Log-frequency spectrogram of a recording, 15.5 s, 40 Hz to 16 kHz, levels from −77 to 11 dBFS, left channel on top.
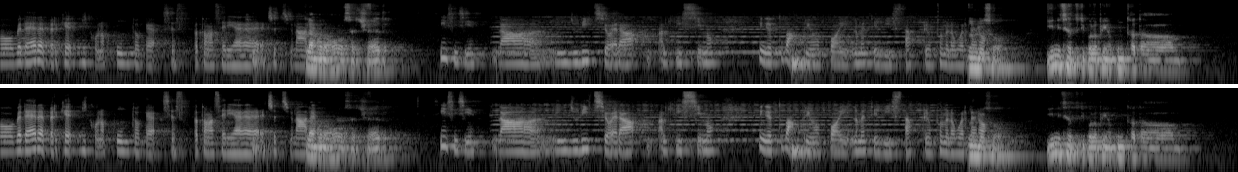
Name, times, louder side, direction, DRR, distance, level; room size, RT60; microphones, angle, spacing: voice 1, 0.0-4.0 5.5-5.9 6.2-7.9 8.2-12.3, right 4 dB, 35° right, 1.5 m, -32 dB
voice 2, 3.8-4.9 9.9-10.1 12.1-12.5 13.1-14.8, left 2 dB, 70° left, 1.6 m, -28 dB
sound 1, 6.1-12.1, right 3 dB, 65° right, 3.7 m, -44 dB
25.5 x 23.0 x 9.8 m
head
